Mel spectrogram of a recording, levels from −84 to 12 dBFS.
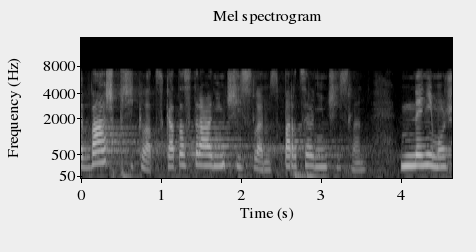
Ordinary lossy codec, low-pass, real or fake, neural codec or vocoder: MP3, 96 kbps; 7.2 kHz; real; none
